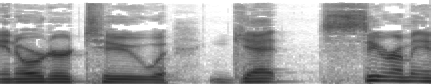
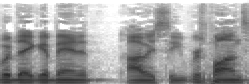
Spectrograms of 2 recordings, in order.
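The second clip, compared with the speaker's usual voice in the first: ordinary delivery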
